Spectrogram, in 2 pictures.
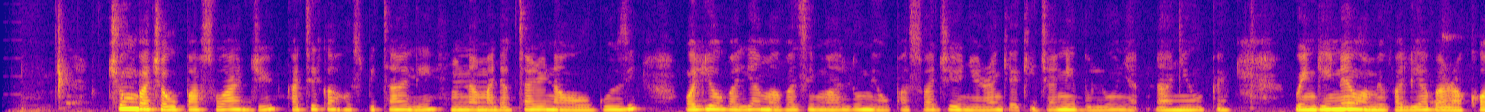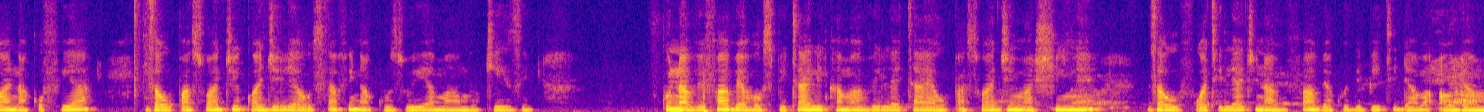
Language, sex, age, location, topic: Swahili, female, 18-24, Nairobi, health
